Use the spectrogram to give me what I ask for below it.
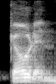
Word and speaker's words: Godin: does he say his name god seth godin godin there we go seth godin uh now he was og crossfit ceo explain a little more about him well wait wait i believe you're talking about seth godin who had nothing to do with crossfit he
